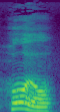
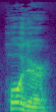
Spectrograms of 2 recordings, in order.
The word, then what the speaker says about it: Hodor: wolf is helping out and right now whole Hodel holder Hodor Hodor dammit you say his name right I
